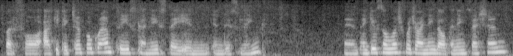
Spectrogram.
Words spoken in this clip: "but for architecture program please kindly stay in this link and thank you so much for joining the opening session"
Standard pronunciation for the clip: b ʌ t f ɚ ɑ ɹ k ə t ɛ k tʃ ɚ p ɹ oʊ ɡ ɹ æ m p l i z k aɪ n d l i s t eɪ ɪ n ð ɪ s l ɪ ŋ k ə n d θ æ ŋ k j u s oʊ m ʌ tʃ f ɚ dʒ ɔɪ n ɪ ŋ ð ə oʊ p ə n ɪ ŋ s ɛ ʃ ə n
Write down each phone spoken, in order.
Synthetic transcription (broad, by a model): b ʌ t f ɚ ɑ ɹ k ə t ɛ k tʃ ɚ p ɹ oʊ ɡ ɹ æ m p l i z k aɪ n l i s t eɪ ɪ n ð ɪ s l ɪ ŋ k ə n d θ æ ŋ k j u s oʊ m ʌ tʃ f ɚ dʒ ɔɪ n ɪ ŋ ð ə oʊ p ə n ɪ ŋ s ɛ ʃ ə n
